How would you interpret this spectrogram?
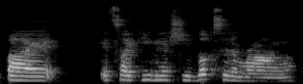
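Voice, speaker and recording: A middle-aged mother explains things to an officer in a rambling, anxious way, leaning on "like" after every few words. Her voice sits at an ordinary middle pitch. It is picked up from a few steps away by a body camera in an echoey room. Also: fairly even intonation, a little slow. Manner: rambling, heavy use of "like" fillers, earnest and worried. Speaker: mother reporting to police. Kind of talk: spoken statement to an officer. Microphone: police body camera worn by an officer. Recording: roomy, distant body camera audio.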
